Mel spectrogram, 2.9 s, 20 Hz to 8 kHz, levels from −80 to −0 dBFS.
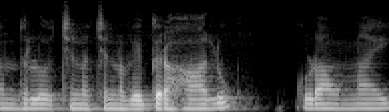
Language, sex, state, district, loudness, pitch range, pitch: Telugu, male, Andhra Pradesh, Krishna, -20 LUFS, 120-125 Hz, 125 Hz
